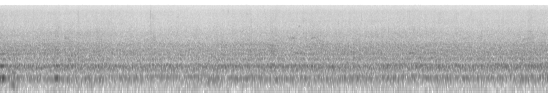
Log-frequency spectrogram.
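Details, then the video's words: Many bees hum together in a dense, even drone with strong low tonal bands, a brief louder pass at the start, then steady buzzing to the end. "bees therapy relaxing natural buzzing sound"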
